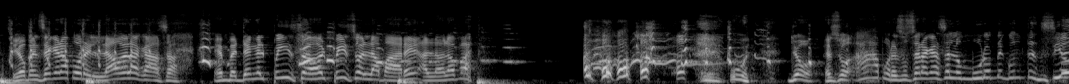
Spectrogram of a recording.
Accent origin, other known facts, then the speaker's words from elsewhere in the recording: Cabo Rojo, Puerto Rico; now in Dorado, Puerto Rico; Yo soy de Cabo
